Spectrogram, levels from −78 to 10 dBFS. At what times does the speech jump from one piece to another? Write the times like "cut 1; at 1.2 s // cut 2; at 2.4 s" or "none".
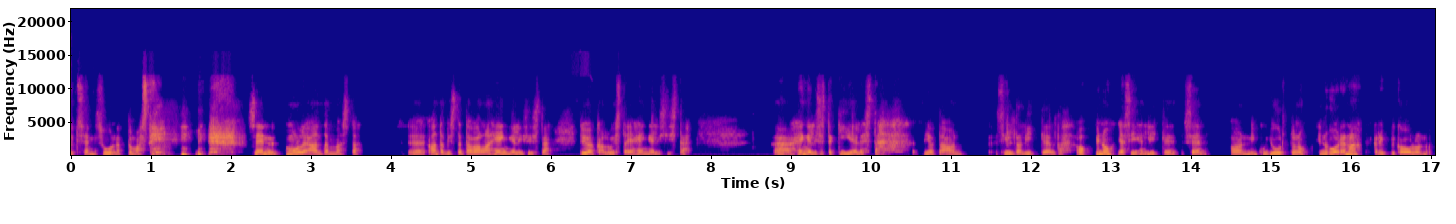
none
